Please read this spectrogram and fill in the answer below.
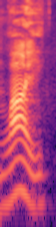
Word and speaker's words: light: En light, o GH é mudo.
